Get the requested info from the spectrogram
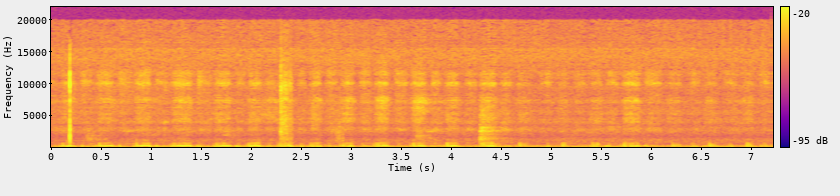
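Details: A sleeping puppy snores in soft, low, rhythmic puffs, about two or three breaths every second. The pattern is steady and fades slightly toward the end, over a faint room hiss.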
